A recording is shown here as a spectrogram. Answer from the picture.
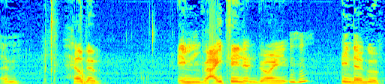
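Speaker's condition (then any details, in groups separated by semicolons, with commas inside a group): Cerebral palsy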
